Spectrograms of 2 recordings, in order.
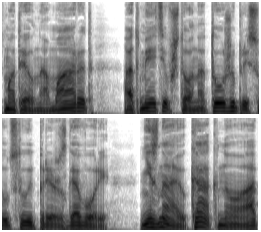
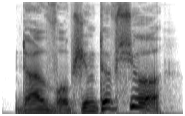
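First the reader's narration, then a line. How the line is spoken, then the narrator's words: Snort. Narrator (Russian): хмыкнул Зверев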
